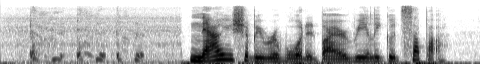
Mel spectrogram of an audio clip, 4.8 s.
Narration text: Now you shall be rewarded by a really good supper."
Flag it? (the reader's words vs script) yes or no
no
